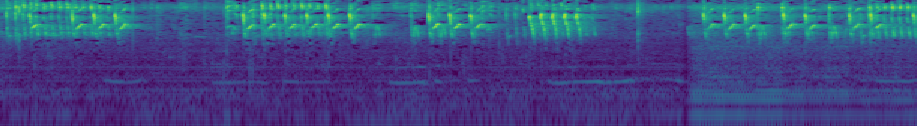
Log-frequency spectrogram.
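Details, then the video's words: Bar-winged prinia lure song meant to stimulate singing: three loud bursts of rapid, high, ringing chirps separated by quieter gaps where a soft low whistle repeats, over a steady faint hum. "CIBLEK Gacor!! Pancingan Ampuh Ciblek Malas malasan"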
